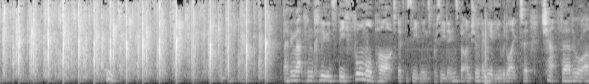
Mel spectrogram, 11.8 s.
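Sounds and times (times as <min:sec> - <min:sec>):
audience applause: 0:00.0 - 0:05.5
speech: 0:02.1 - 0:02.4, 0:05.7 - 0:11.7.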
